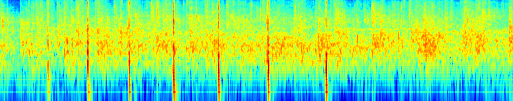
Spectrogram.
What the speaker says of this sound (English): Fantastic applause in the crowd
